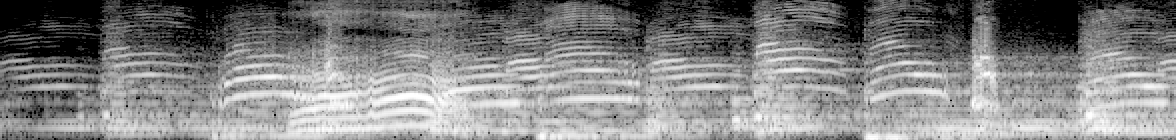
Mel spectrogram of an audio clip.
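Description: Cat meows pitched into a melody, sung one after another over a steady backing beat, forming a bouncy tune. Loud and continuous with no talking.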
